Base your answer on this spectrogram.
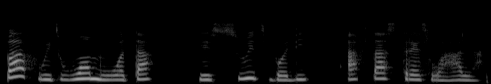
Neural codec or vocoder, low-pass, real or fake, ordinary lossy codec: none; 7.2 kHz; real; MP3, 64 kbps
